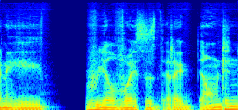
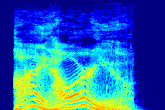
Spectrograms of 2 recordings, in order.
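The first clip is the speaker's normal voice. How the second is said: customer service tone, higher; 8 semitones higher than usual. Showing how a customer service voice would sound: customer service voice. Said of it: "do a customer service voice".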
